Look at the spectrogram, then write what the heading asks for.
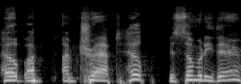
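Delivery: high, pleading cry. Voicing a trapped stranger below who calls out to the players: voice calling for help. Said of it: "a voice saying".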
